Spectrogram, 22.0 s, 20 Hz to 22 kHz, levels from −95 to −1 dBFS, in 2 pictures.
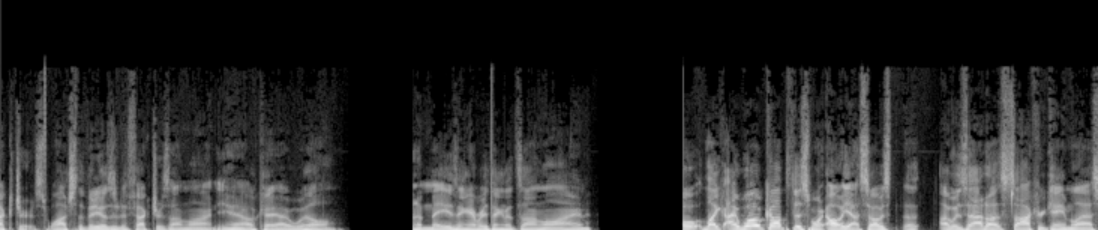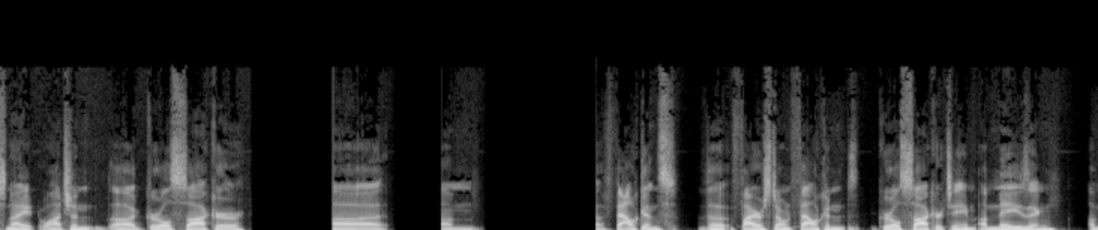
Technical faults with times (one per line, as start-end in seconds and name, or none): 0.45 electrical switching spike
3.89-4.13 clipped start after a pause
4.91 electrical switching spike
6.59-6.83 clipped start after a pause
10.12 electrical switching spike
14.09-14.31 clipped start after a pause
15.16-15.39 clipped start after a pause
16.71-16.94 clipped start after a pause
